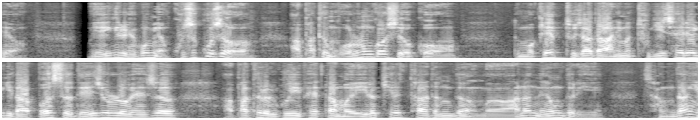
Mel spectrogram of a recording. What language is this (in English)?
Korean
